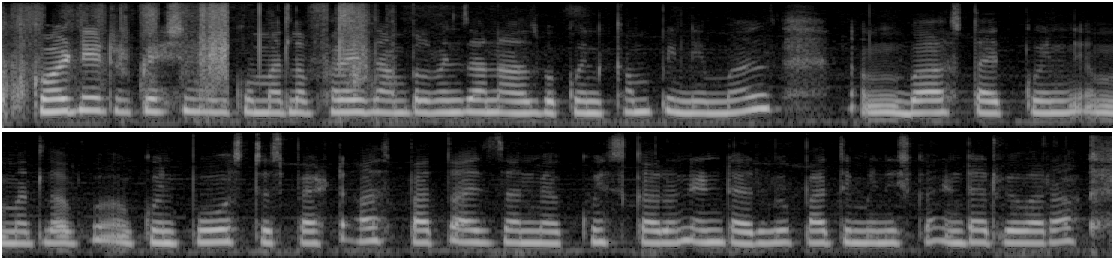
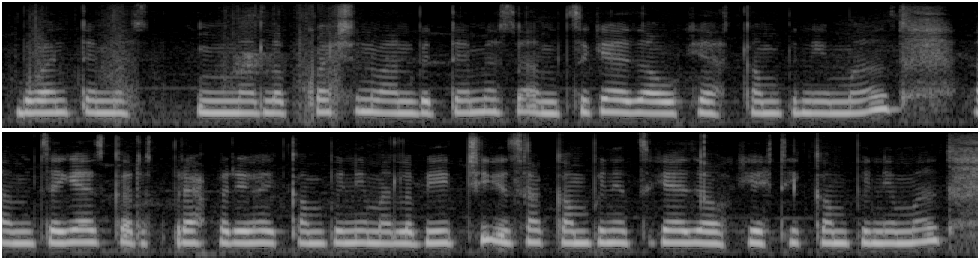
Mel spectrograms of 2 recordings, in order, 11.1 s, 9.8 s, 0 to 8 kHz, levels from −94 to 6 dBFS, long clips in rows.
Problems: low volume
